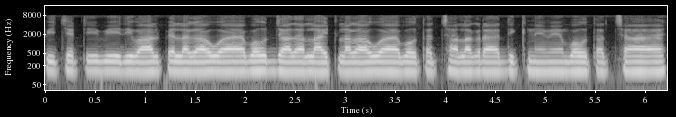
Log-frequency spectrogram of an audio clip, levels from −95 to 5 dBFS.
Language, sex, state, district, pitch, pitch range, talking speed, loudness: Hindi, male, Bihar, West Champaran, 130 Hz, 130-135 Hz, 220 wpm, -14 LUFS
